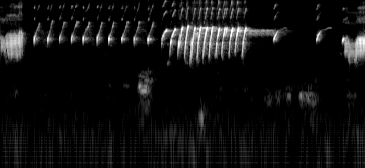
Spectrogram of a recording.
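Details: Singing canary used to prompt silent canaries to sing again: a bright buzzy note, a quick string of repeated chirps about eight per second, then a dense rapid roll before a short pause and a final buzzy note.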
